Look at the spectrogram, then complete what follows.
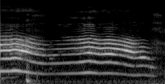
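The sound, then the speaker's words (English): A cat in heat yowls in one long, loud, wavering cry that holds steady for over a second and then cuts off sharply, with no other sound around it. “Cat in heat.”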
